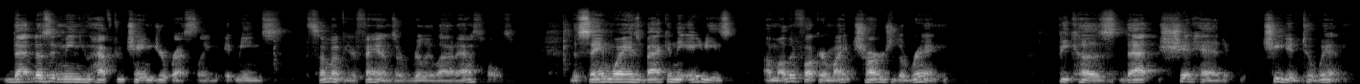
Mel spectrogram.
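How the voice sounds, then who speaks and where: A man co-hosting a podcast in casual chat, animated and profane, laughing often. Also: on the low side, measured pace. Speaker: podcast co-host.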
